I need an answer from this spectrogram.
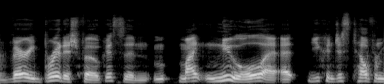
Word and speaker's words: Newell: It's directed by Mike Newell, which rhymes with cool.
